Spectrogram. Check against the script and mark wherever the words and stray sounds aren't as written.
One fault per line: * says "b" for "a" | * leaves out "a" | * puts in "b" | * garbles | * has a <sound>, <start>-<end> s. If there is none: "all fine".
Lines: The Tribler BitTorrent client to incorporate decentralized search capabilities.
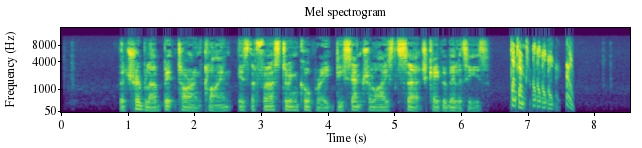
* puts in "is the first"
* has a chirp, 6.8-7.7 s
